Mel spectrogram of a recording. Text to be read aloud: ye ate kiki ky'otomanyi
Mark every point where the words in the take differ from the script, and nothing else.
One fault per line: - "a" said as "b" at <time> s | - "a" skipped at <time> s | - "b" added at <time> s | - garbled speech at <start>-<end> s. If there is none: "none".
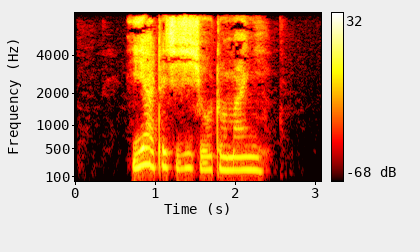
none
